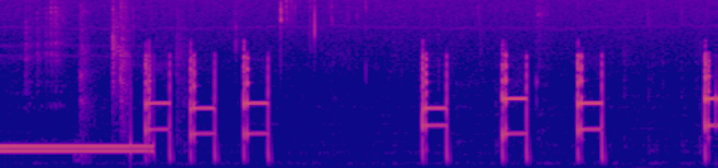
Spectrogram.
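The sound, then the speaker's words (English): A steady dial tone hums briefly, then gives way to a quick series of touch-tone keypad beeps as someone dials to make a phone call, about nine short dual-tone presses in uneven bursts, clear with no talking. “So we gotta make a phone call, too.”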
